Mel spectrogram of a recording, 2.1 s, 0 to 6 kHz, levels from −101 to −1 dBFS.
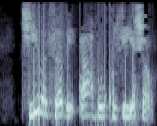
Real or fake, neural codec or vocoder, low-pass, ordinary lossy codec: real; none; 5.4 kHz; MP3, 24 kbps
